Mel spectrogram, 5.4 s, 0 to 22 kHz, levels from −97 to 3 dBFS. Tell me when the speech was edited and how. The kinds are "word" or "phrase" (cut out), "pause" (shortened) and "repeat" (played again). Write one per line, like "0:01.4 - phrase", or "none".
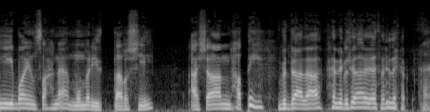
0:01.3 - word

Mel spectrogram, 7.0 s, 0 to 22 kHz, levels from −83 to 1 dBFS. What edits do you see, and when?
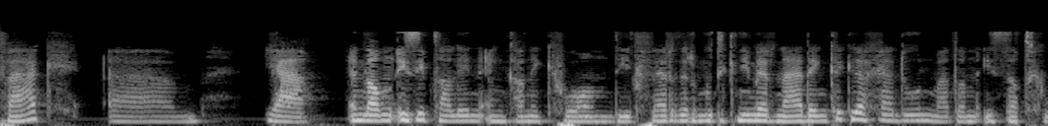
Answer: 0:01.6 - pause
0:02.9 - phrase
0:04.2 - word
0:05.6 - word

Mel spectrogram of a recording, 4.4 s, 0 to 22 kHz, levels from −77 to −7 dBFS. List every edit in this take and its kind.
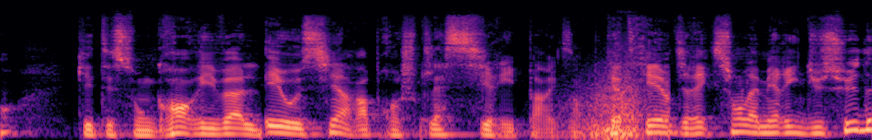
0:01.3 - phrase
0:02.1 - word
0:03.3 - phrase

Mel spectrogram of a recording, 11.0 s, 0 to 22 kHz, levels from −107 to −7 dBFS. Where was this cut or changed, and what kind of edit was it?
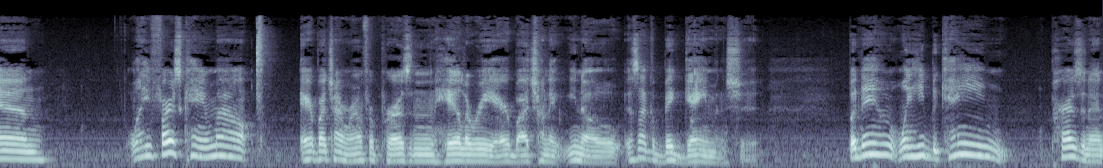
none

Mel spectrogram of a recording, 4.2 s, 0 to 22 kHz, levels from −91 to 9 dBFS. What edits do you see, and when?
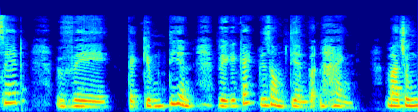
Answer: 0:01.4 - word

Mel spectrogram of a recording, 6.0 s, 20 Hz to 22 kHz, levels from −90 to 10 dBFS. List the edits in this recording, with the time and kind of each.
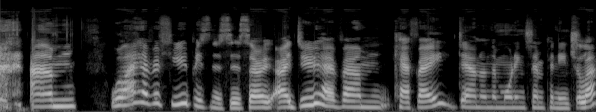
0:03.9 - word

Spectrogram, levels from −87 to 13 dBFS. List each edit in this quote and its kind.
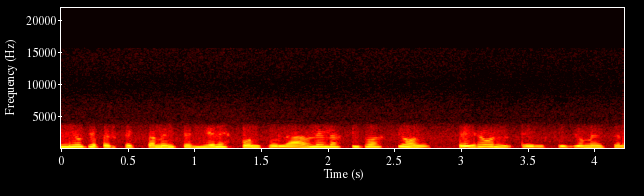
0:02.8 - pause

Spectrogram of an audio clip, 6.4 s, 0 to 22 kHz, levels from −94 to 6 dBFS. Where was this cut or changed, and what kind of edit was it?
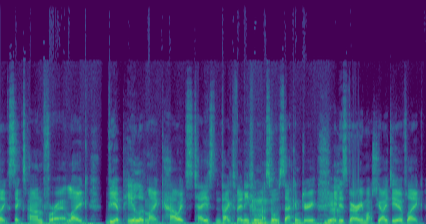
0:02.2 - phrase

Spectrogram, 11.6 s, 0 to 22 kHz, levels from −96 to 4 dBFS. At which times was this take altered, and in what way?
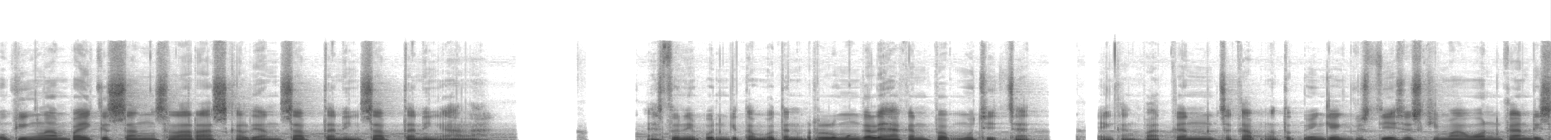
0:02.7 - repeat
0:08.1 - pause
0:09.1 - word

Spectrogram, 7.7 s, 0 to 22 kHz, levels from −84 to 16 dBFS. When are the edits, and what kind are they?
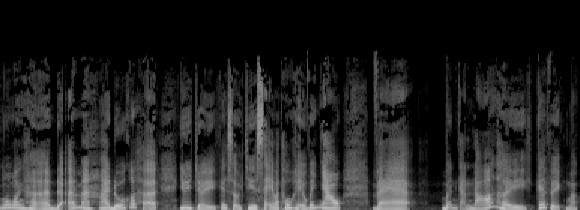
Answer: none

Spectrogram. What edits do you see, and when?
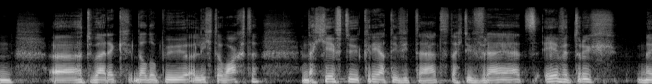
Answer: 0:04.6 - word

